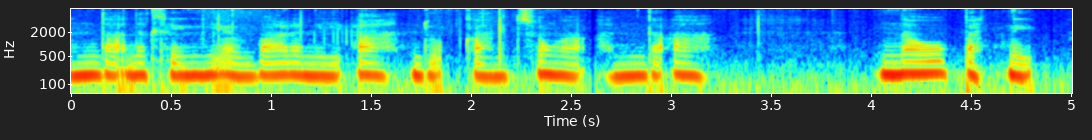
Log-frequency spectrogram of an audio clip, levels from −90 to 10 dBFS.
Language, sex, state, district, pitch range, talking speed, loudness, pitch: Mizo, female, Mizoram, Aizawl, 165-175 Hz, 180 wpm, -14 LUFS, 170 Hz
